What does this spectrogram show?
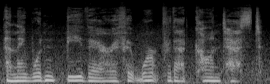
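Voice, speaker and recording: A woman's voice: low-pitched, steady tone, moderate pace, noisy background, close to an everyday voice. An actress playing a reserved, pensive young woman in a fantasy video game, speaking reflectively. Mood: pensive, guarded. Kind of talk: video game cutscene dubbing.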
